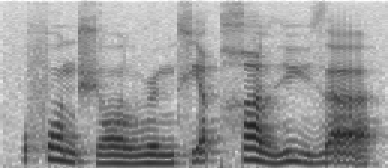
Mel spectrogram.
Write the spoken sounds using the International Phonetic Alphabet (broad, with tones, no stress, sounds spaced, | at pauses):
f ɔ˥˧ n ʃ ɔː˧ l β ə˞˧ n x ḛ˥˧ q χ ɑ˥˧ l ð y˥˧ ð a̰˥˧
